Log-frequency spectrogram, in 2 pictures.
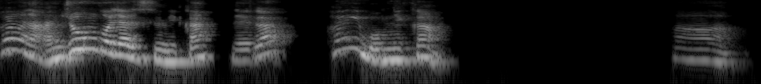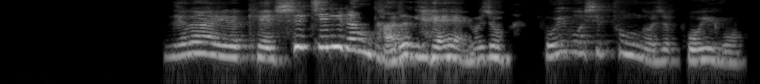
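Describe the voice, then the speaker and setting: A woman's voice: medium pitch, sing-song, unhurried, long pauses, roomy sound. A woman lecturing informally to a seminar group, thinking aloud, posing questions and repeating key words for emphasis. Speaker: lecturer leading an online book seminar.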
